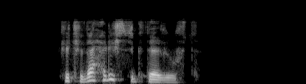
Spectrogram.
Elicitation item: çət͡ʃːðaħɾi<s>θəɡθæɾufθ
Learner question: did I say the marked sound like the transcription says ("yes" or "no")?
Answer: no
